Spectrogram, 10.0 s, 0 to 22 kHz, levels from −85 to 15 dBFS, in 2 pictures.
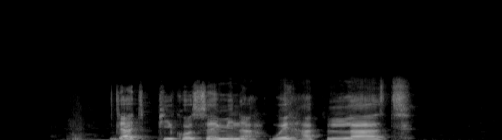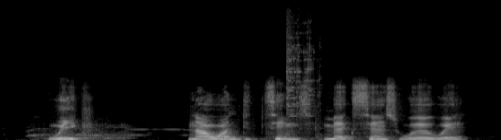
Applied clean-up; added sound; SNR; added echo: none; Shatter; 19 dB; none.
